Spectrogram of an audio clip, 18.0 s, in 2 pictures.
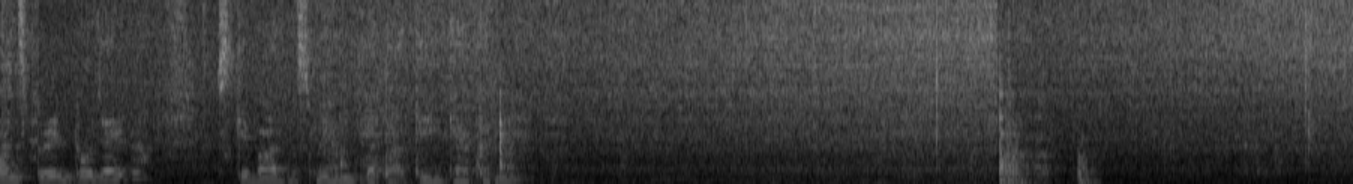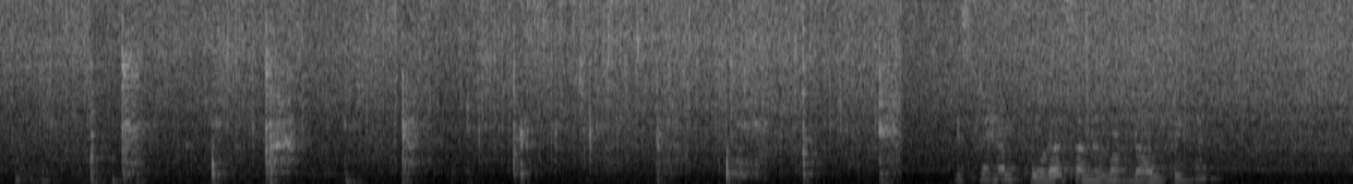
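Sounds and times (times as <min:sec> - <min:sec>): onion sizzling in hot fat: 0:00.0 - 0:18.0
wooden spatula scraping pan: 0:02.0 - 0:03.6.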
